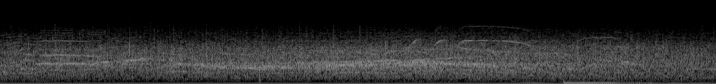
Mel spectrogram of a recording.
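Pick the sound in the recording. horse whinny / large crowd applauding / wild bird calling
large crowd applauding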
